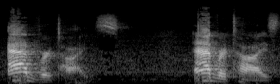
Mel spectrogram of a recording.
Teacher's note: So for this word, the stress is in the first syllable, which is advertise.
